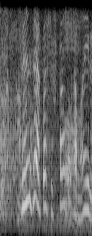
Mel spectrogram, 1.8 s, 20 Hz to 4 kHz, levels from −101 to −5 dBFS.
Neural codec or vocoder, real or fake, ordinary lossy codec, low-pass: vocoder, 22.05 kHz, 80 mel bands, HiFi-GAN; fake; none; 3.6 kHz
